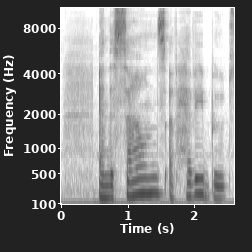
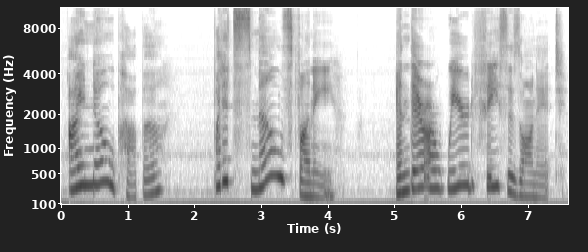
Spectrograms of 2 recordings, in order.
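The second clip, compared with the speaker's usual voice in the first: put-on a child protesting the weird carvings; little girl; 9 semitones higher than usual. Little Mina complaining to her papa about the smelly bed, in a high child voice.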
